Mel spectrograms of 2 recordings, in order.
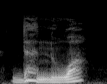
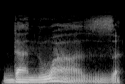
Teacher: Danois, don't pronounce the final S. Danoise, here you pronounce it.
